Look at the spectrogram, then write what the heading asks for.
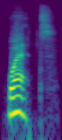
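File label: "wet", British English; gcompris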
